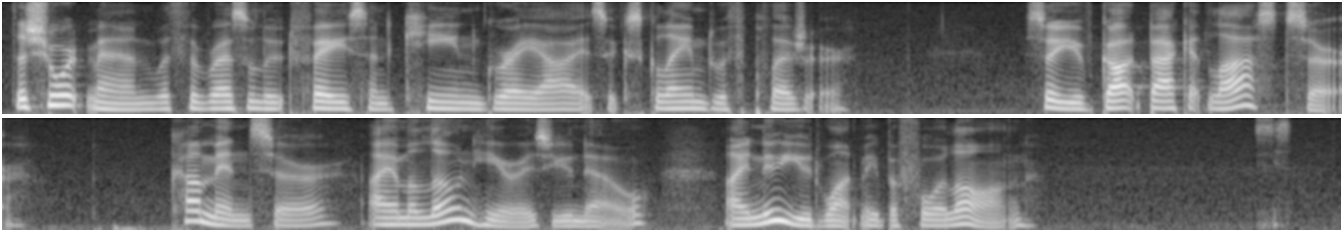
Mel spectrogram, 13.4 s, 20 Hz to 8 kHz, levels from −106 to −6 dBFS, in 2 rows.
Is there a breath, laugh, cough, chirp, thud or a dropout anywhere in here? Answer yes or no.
yes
